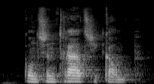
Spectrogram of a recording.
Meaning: concentration camp
- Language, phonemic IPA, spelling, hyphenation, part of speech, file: Dutch, /kɔn.sɛnˈtraː.(t)siˌkɑmp/, concentratiekamp, con‧cen‧tra‧tie‧kamp, noun, Nl-concentratiekamp.ogg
